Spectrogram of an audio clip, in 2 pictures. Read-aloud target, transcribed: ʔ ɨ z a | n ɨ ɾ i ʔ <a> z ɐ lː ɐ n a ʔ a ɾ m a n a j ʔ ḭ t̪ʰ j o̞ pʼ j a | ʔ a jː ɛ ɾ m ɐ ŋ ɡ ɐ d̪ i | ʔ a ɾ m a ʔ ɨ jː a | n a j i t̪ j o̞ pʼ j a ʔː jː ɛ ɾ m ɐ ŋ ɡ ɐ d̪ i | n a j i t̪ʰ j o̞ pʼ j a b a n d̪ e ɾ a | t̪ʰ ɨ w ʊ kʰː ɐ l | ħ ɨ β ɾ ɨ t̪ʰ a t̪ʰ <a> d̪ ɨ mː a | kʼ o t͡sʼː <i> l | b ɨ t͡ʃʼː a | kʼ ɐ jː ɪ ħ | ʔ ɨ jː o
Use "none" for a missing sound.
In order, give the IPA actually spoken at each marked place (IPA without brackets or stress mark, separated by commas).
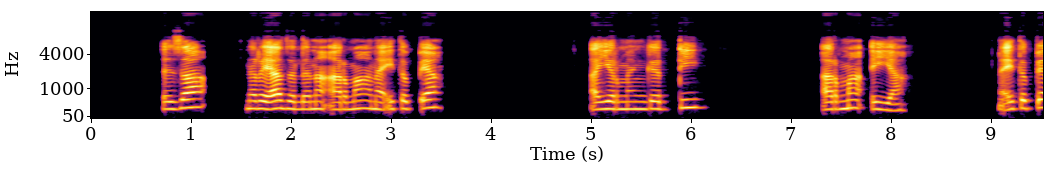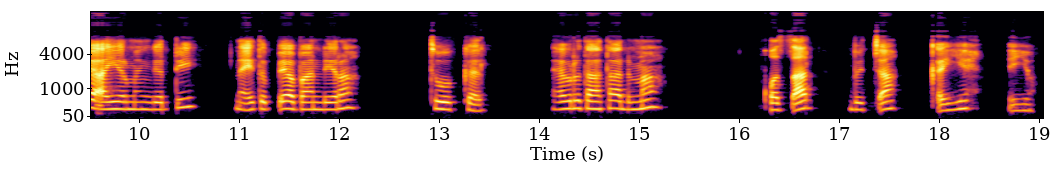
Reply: a, a, a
